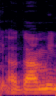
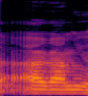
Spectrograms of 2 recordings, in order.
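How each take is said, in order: First: Short first a in आगामी, as a-gaa-mee; teacher showing the short-vowel mistake; wrong pronunciation. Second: Long opening aa in आगामी; teacher modelling aa-gaa-mee; correct pronunciation. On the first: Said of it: "आगामी नहीं होता". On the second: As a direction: open आगामी with a full, held आ. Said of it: "आगामी होता है". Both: Shown as a demonstration.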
